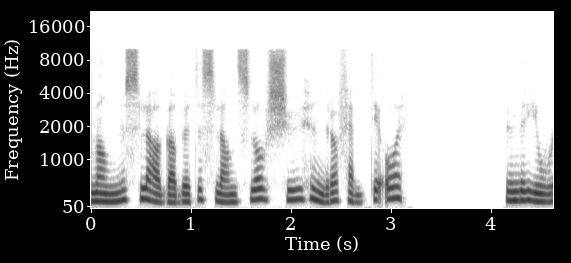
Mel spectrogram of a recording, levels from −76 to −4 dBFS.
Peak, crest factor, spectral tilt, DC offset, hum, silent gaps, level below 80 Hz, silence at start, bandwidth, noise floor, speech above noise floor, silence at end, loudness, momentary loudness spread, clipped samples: -12 dBFS; 14 dB; -6 dB/octave; under 0.1%; none; 3.22-4.11 s; -70 dBFS; 0 s; 10.5 kHz; under -90 dBFS; over 65 dB; 0 s; -27 LUFS; 6 LU; under 0.1%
